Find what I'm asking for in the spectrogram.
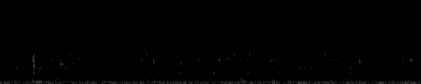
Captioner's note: water continues flowing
